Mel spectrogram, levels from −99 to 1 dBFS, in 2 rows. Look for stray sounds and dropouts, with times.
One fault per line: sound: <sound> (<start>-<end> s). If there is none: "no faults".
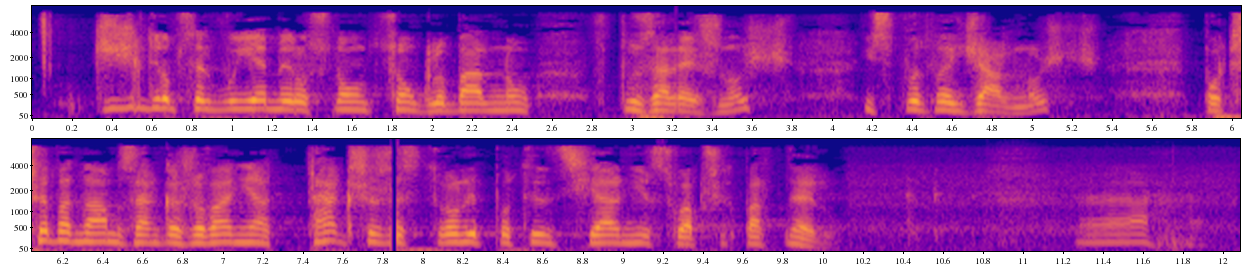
sound: dropout (7.8-7.9 s)
sound: laugh (10.4-11.9 s)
